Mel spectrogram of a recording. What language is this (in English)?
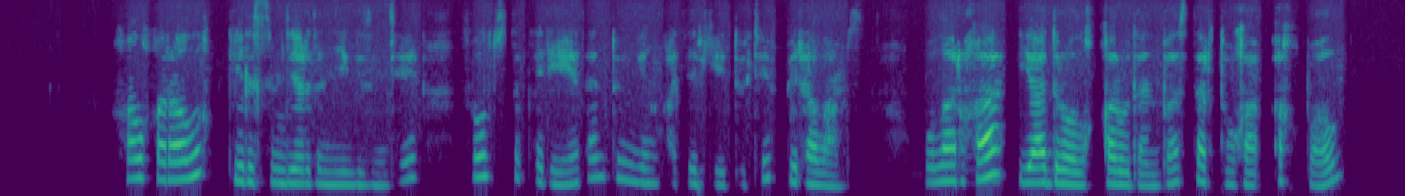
Kazakh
